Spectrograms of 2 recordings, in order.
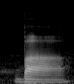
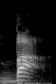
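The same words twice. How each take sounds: First: The vowel ends openly without a glottal stop. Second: The vowel ends with a glottal stop. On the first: This follows the way it is recited. The speaker calls it right. "Dia bunyi ba" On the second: This follows the written spelling. The speaker calls it wrong. "dia tak bunyi ba"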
